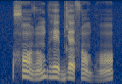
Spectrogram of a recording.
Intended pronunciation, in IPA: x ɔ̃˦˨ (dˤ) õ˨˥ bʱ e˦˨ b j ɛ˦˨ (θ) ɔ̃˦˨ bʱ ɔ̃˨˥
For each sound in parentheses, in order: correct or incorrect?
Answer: incorrect: ð, correct

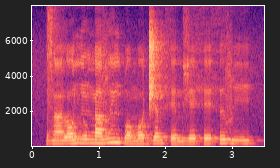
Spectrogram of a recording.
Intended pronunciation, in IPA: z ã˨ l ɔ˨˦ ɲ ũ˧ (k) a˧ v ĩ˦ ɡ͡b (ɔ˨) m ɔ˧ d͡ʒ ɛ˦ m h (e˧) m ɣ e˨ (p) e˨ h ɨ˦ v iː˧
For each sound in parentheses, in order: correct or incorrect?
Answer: incorrect: ŋ, correct, incorrect: e˨, incorrect: h

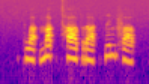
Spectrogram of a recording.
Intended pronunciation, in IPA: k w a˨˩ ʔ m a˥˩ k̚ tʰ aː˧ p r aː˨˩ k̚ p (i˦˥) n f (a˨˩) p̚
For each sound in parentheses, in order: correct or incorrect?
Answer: incorrect: i˥˩, correct

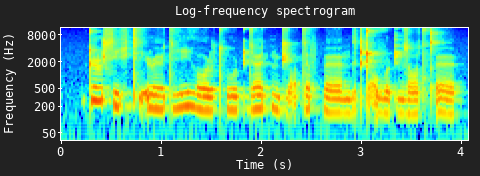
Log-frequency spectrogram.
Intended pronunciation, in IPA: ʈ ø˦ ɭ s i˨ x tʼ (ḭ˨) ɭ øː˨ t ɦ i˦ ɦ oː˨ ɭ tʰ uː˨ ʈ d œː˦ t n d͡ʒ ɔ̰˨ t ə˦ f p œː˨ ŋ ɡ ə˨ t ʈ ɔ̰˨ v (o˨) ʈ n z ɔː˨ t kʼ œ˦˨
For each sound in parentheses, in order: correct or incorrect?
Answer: correct, correct

